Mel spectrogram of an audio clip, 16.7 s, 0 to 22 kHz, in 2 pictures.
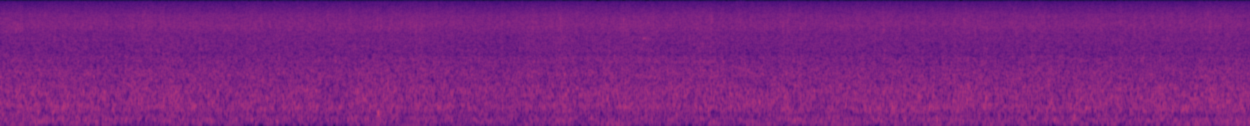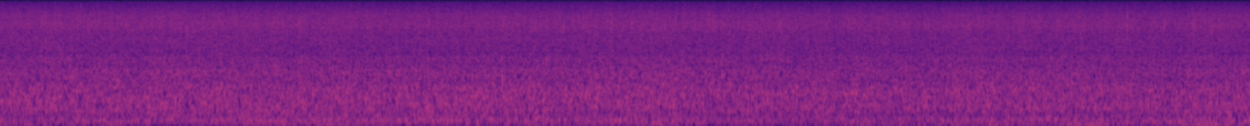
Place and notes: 吉安溪, Ji'an Township - Streams of sound
Streams of sound, Traffic Sound, Combat aircraft flying through, Very hot weather
Zoom H2n MS +XY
